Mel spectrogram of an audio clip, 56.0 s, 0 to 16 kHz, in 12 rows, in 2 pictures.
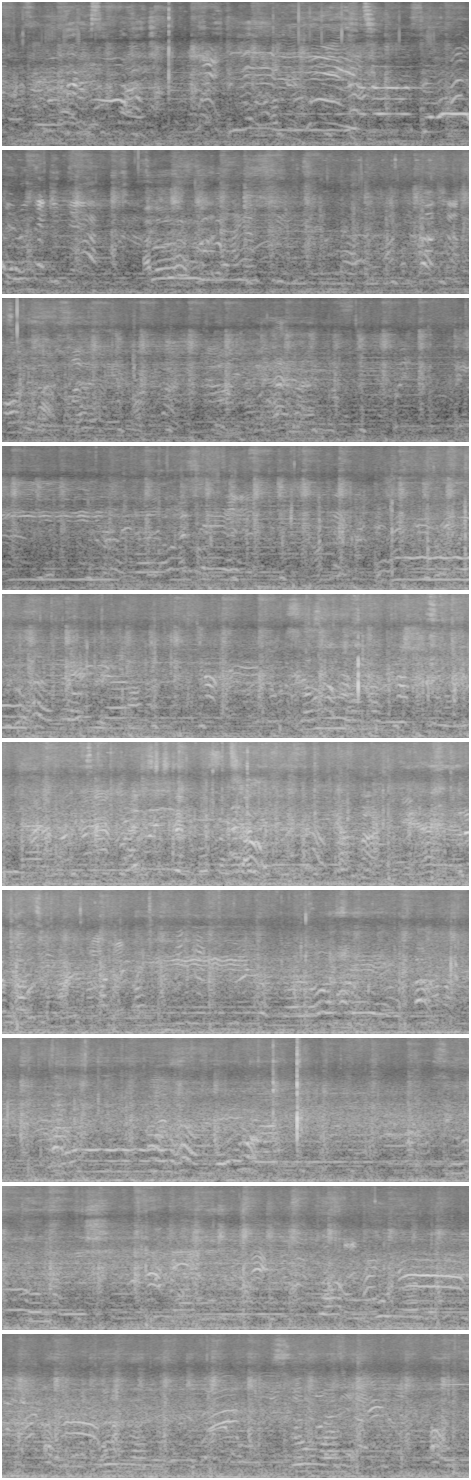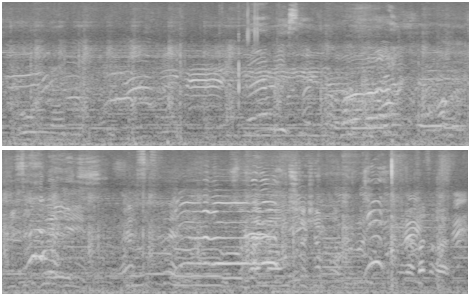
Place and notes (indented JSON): {
  "title": "Hoesch Park, Kirchderner Str., Dortmund, Germany - Sports at Hoesch Park",
  "date": "2020-09-16 19:00:00",
  "description": "During afternoons in September, I found Hoersch Park in Dortmund peopled with community groups, young and old, doing their various exercises in the sports ground. This group caught my attention with an unfamiliar exercise of jumping on steps. A young sports man from Ghana called Thomas K Harry decided to dedicate his skills and experience to the well-being of the community free of charge.\nyou may also listen to an interview with Thomas and member of the group here:",
  "latitude": "51.53",
  "longitude": "7.49",
  "altitude": "79",
  "timezone": "Europe/Berlin"
}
